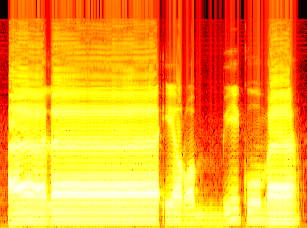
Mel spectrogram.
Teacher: rohnya tebalkan karena dia roh tafkhim, adanya huruf roh yang berharokat fathah.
